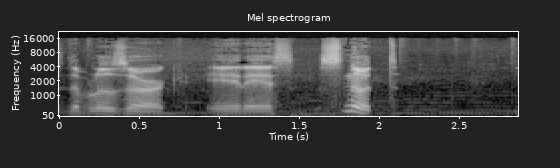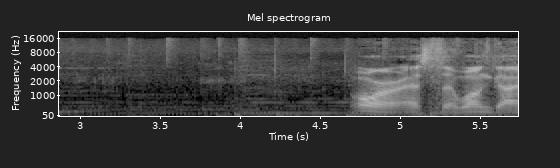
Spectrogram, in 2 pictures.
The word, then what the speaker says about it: Snute: player spawning as the Blues irk it is snoot or as the one guy on Twitter really wants me to pronounce it it's not the present it but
